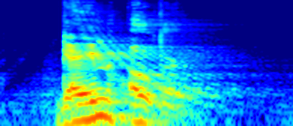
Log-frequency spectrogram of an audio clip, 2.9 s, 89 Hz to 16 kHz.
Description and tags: Game Over
One of a set of sounds created for my son's gaming videos. Recorded on a Maono AU-PM430 microphone (see: budget equipment). Edited with Adobe Audition CS6, using reverb and pitch distortion effects. Enjoy!
arcade, game-over, video-game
